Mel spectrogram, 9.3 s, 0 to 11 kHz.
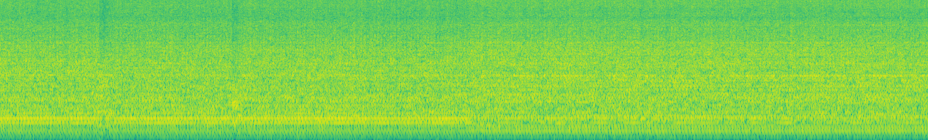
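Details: Small blue Walmart generator, about 15 years old, 110-120 V, started on choke after fuel system work, lighting a lamp; settles into an even, steady buzz with no misses or surging, running smoothly and healthy.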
